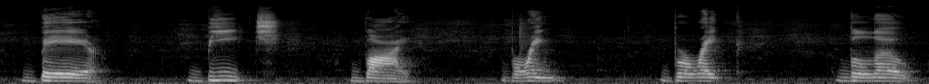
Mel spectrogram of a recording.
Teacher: the voiced bilabial stop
